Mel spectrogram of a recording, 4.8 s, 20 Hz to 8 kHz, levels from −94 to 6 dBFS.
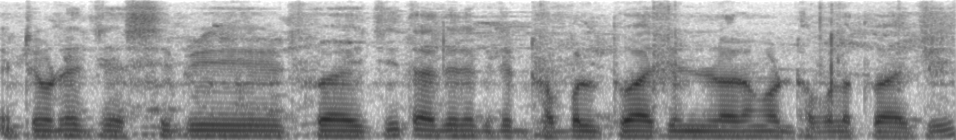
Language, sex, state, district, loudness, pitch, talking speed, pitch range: Odia, male, Odisha, Khordha, -19 LUFS, 115 Hz, 200 wpm, 110-115 Hz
